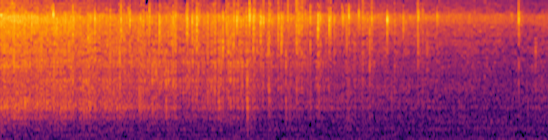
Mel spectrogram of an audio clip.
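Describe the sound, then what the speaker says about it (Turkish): Hot oil poured over a lentil bulgur pilaf, a soft, faint sizzle and crackle with scattered pops fading gradually over several seconds, with no voices. "Yağımızı, sınan yağımızı pilavımızın üzerine döküyoruz."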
